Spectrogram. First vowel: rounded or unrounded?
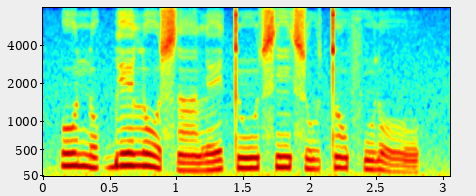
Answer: rounded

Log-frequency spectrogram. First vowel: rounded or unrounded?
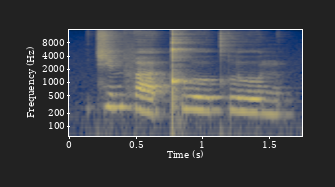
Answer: unrounded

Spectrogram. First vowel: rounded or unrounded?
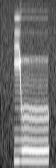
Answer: rounded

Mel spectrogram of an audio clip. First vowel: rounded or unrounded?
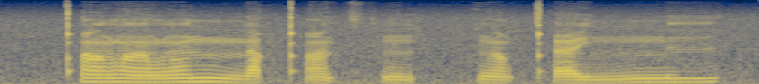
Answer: rounded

